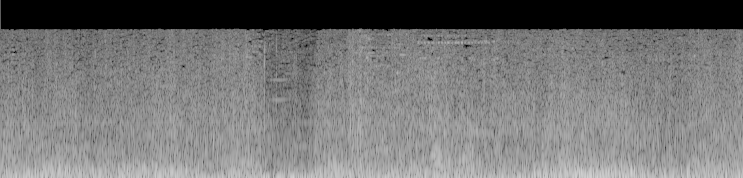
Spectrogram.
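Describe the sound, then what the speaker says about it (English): Wind and rain in the video game Death Stranding form a dense, continuous roar with gusty swells, filling the scene at steady loudness, with a brief dip partway through. "Wind and rain."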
